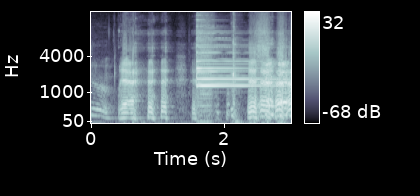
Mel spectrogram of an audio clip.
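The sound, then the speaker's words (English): A gong rings out loudly partway through, its bright metallic tones sustaining and shimmering to the end while people keep talking over it. “That was the gong.”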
